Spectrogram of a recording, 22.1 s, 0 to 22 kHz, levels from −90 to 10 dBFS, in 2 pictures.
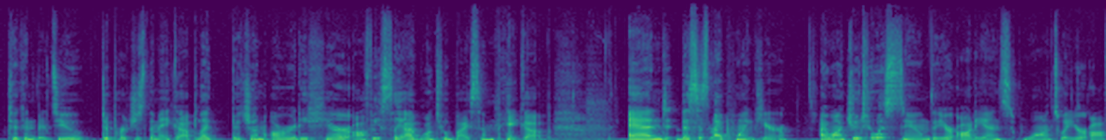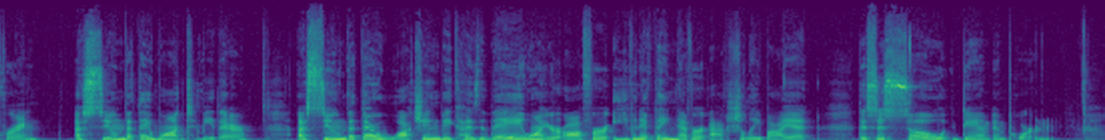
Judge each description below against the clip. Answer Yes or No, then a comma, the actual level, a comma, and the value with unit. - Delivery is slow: No, average, 175 wpm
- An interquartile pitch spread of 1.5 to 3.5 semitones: No, average, 4.8 semitones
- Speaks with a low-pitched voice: No, high, 230 Hz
